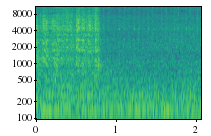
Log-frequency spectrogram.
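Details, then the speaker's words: Suzuki DA64/DA63/DA17 engine starting: starter burst then uneven, shaky low rumble with strong vibration, stalls unless throttle held; cause not yet known. "So makikita niyo nag-start ng makina. So ang problema nanginginik. Lakas ng vibration."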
